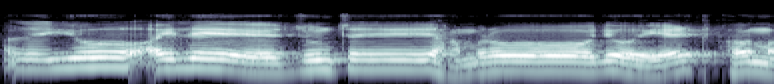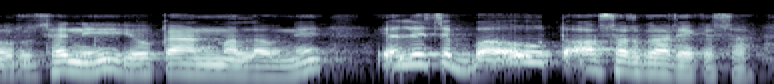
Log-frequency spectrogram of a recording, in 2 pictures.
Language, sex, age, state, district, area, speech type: Nepali, male, 60+, West Bengal, Kalimpong, rural, spontaneous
